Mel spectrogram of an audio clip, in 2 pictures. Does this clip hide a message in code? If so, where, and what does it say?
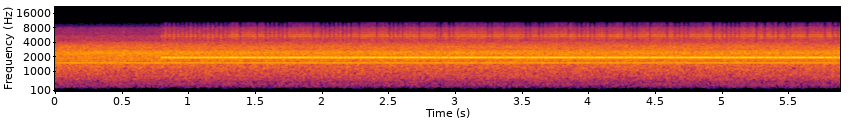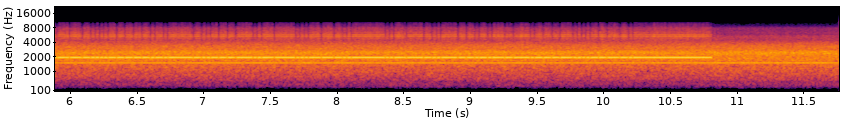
Yes: PSK31 (31.25 baud) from 0.8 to 10.8 s, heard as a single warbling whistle, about 1900 Hz, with radio static and a steady whistle near 1490 Hz.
